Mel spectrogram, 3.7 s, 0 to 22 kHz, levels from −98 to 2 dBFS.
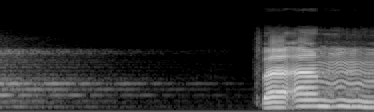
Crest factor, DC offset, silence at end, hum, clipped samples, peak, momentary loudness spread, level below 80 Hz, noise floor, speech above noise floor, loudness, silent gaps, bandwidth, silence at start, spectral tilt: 20 dB; under 0.1%; 0 s; 60 Hz at -60 dBFS; under 0.1%; -2 dBFS; 10 LU; -84 dBFS; -76 dBFS; 59 dB; -17 LUFS; none; 8 kHz; 0 s; -4.5 dB/octave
